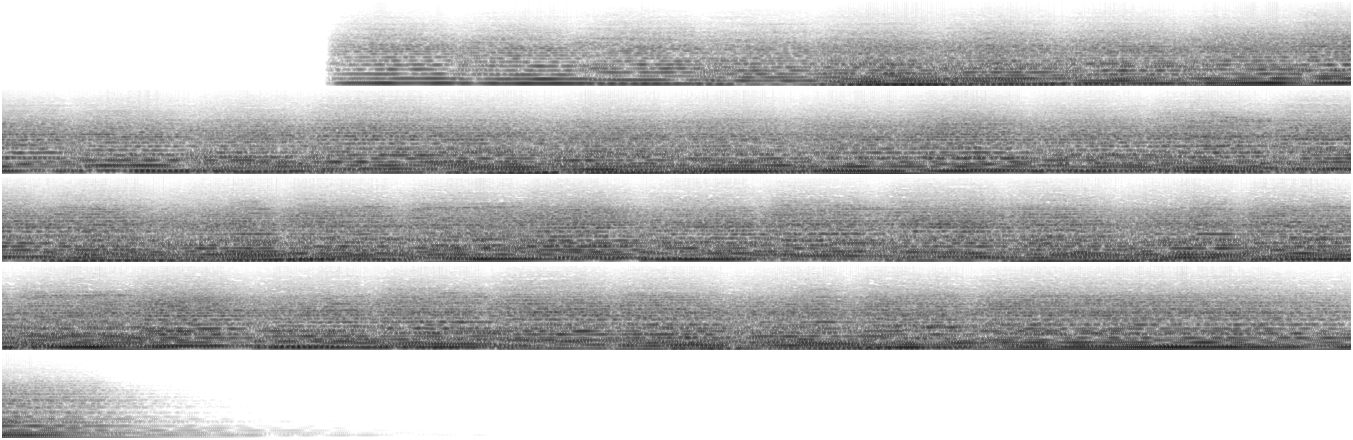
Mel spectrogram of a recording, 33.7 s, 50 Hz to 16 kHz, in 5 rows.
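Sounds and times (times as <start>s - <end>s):
flexible mixed ensemble playing a canon: 2.3s - 28.0s.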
